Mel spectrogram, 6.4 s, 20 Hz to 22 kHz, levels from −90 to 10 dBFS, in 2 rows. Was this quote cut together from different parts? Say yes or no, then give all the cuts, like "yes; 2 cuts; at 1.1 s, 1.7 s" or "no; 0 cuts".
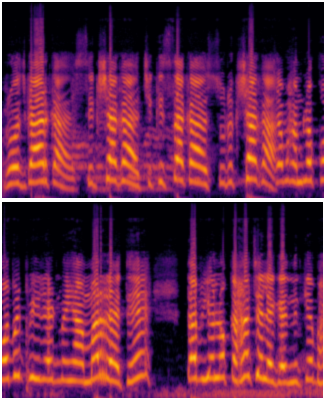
yes; 1 cut; at 2.7 s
